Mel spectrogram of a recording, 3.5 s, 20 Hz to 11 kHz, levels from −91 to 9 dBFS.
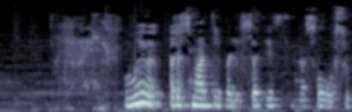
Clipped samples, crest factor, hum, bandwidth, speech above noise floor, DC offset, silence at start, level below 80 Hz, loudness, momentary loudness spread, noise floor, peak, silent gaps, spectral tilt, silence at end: under 0.1%; 16 dB; none; 8.8 kHz; 35 dB; under 0.1%; 0.7 s; -54 dBFS; -14 LUFS; 21 LU; -49 dBFS; 0 dBFS; none; -6 dB/octave; 0.05 s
